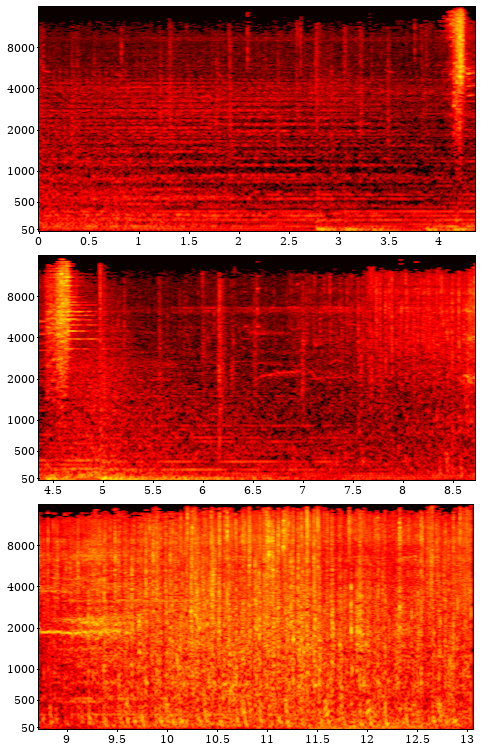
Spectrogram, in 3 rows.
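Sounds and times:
low music: 0:00.0 - 0:08.3
fast hoofbeats: 0:07.4 - 0:13.0
horse whinnying: 0:08.6 - 0:10.2.

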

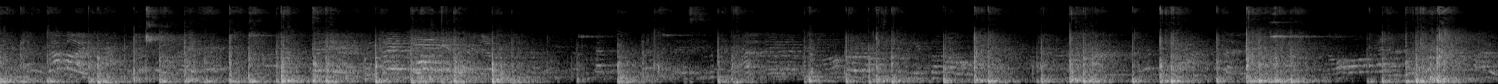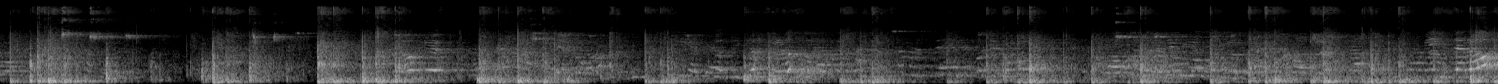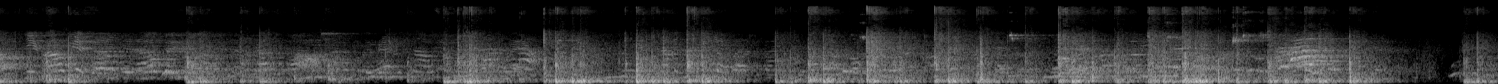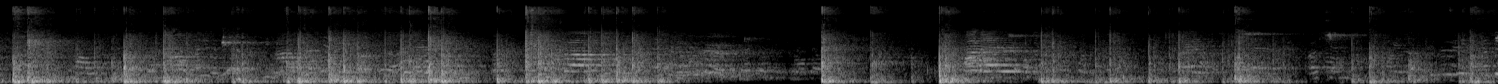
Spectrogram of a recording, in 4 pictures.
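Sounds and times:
volleyball hits and bounces: 0:00.0 - 0:31.0, 0:31.8 - 0:51.9, 0:53.2 - 0:59.9
hubbub of voices echoing: 0:00.0 - 0:59.9.

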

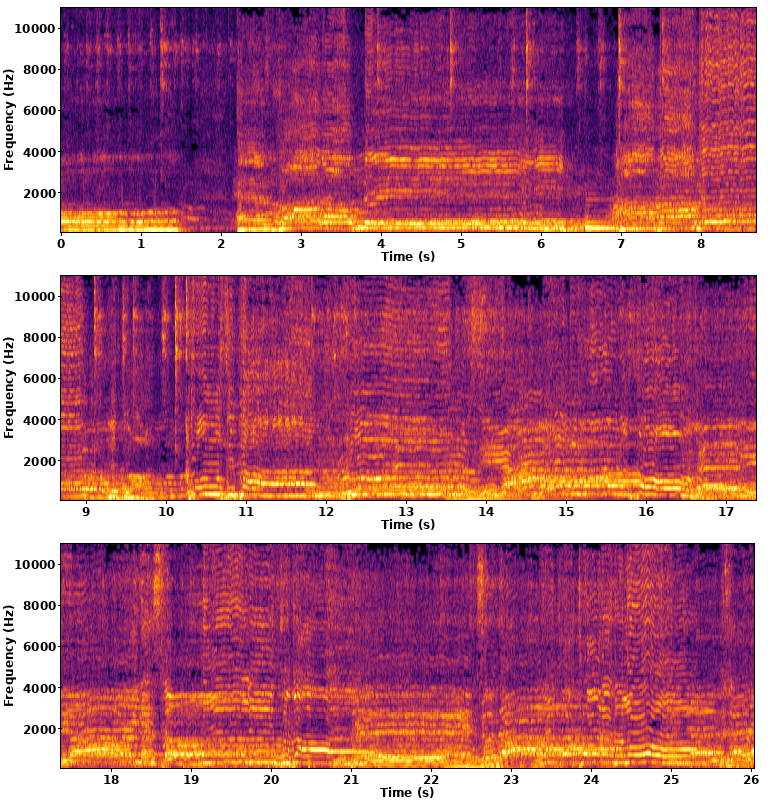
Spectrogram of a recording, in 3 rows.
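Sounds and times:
congregation singing: 0:00.0 - 0:26.0
low instrumental accompaniment: 0:02.7 - 0:26.0.

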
